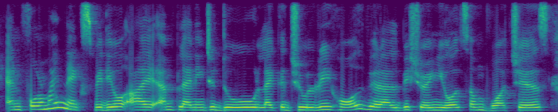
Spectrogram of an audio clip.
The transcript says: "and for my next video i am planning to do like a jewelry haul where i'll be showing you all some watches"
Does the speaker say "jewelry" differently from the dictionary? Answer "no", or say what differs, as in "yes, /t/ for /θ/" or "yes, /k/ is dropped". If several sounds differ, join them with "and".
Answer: no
